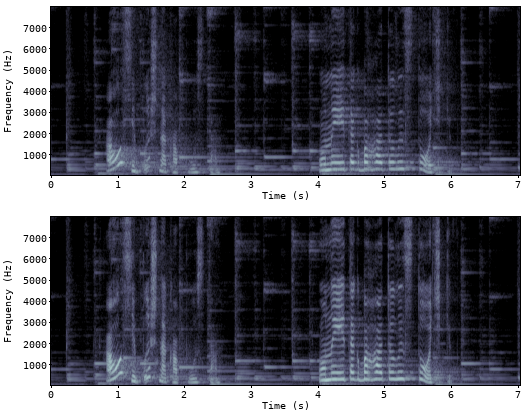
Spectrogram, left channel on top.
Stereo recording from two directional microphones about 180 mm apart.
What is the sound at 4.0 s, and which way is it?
Speech, 25° right (ahead or behind).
